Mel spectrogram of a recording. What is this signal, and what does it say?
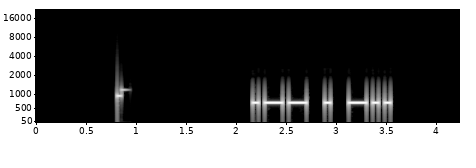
Morse code, heard as a keyed tone, about 20 wpm, 700 Hz. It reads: WED
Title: Three Challenging Letter-Number Combinations 20wpm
